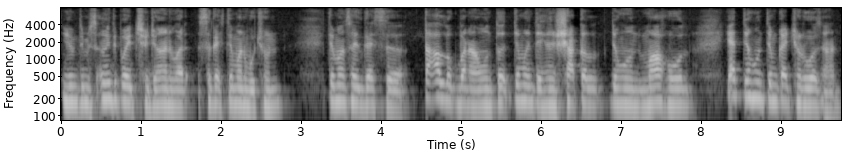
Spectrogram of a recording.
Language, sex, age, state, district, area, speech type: Kashmiri, male, 60+, Jammu and Kashmir, Srinagar, urban, spontaneous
